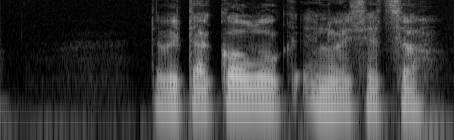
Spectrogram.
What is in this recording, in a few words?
"golwg", Welsh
